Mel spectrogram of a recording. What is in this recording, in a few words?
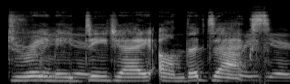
UK female Dreamy dj on the decks; beanstalk audio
